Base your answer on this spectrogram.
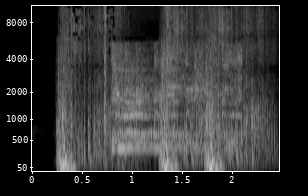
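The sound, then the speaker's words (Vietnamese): Objects and immortal stones tumble out of a storage bracelet in a loud clattering spill, with a few heavy crashing impacts and a brief ringing tone between them. “Sau một hồi âm thanh rơi đồ, số tiên nguyên thạch còn nhiều hơn cả Phong Thiên Đô cùng Tiêu Tấn Hàn cộng lại”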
